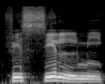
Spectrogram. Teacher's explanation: huruf lamnya ini diidghamkan jadi huruf lamnya ini dia tidak dibaca langsung masuk ke huruf yang di depannya nanti langsung masuk ke huruf Sin ini begitu fisilmi Kaah kemudian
